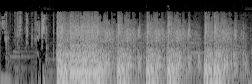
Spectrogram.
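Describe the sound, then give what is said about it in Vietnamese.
Gunfire from a gun shot repeatedly in a small underground room: after a quieter, uneven opening, a loud, dense barrage of shots begins and keeps going in rolling surges to the end. “Tiếng súng đoàn đoàn vang ầm ầm rung động cả một cái gian phòng nhỏ dưới đất.”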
